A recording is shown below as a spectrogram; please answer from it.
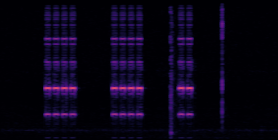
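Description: An electronic alarm beeping in quick groups of four, twice, then a click, two more beeps and a second click.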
